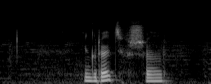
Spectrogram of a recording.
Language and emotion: Russian, neutral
